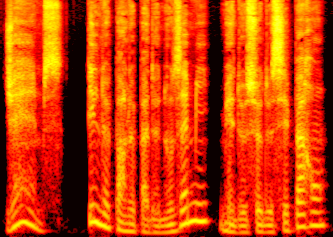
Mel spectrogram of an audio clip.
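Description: A storybook mother played by a man, tender yet firm, affectionate and quick to sharpen into command. The voice is lifted high and a little husky, in a dry, close recording. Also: sing-song, dry recording, exaggerated voice. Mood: soothing. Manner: affectionate, sharp when giving orders. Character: Lily, tender but firm worried mother.

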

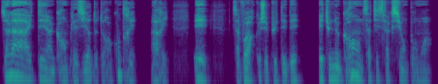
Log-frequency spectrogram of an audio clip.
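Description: A man reading aloud and voicing a kindly, mischievous old headmaster wizard, gentle and husky. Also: fairly low pitch, moderate pace, no room sound, clean studio sound.

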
